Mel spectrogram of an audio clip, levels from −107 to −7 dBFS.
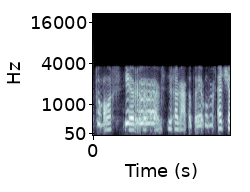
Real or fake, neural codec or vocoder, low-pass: fake; autoencoder, 44.1 kHz, a latent of 192 numbers a frame, MeloTTS; 3.6 kHz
